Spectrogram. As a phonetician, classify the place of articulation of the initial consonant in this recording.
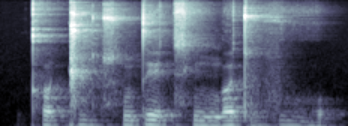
velar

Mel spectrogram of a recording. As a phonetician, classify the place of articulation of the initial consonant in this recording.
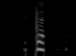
labial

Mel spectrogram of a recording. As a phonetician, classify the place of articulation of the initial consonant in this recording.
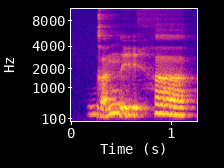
velar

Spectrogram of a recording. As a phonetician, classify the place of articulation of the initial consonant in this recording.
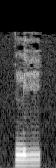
alveolar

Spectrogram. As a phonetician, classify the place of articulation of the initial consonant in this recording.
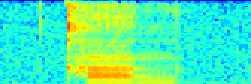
velar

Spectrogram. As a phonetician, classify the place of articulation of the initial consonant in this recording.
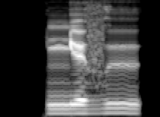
palatal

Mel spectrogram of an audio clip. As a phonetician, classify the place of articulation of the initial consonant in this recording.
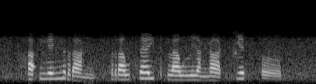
glottal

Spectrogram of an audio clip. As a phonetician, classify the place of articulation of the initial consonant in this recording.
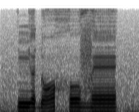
palatal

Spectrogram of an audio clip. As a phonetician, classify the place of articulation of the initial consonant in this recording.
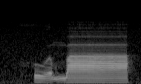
glottal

